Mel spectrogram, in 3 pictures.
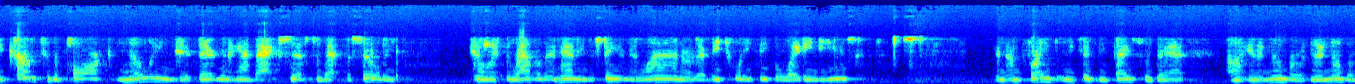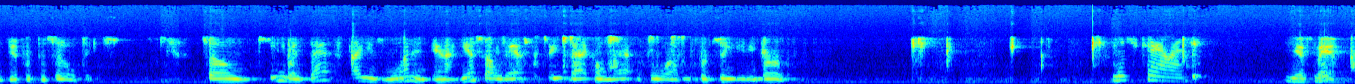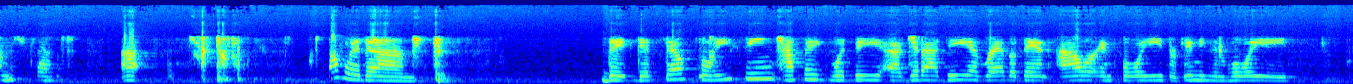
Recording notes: Regular teleconference meeting of the Liberty County Board of Commissioners.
